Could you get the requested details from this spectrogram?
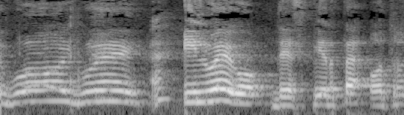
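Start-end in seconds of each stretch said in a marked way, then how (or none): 0.0-1.0 higher, stunned half-laughing "güey, güey"; mock stunned panic. Rapper acting out blanking on stage, mock panic. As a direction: freeze up in mock shock. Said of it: "te quedas así como que".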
